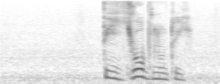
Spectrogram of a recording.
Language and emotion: Russian, angry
